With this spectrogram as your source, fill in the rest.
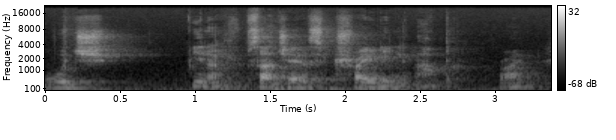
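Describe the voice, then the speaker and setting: Audible echo from the room hangs around this man as he talks. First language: not English. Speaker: mortgage broker and financial advisor. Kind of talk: explainer video to camera. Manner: casual, hesitant with fillers.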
